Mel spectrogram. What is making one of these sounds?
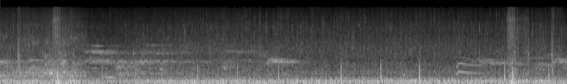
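Footsteps tap on wooden planks.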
